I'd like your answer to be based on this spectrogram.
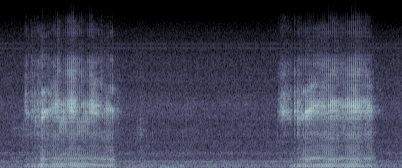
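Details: Derby snoring, usually much louder than this: two long, rough, rattling breaths with a quiet pause between, a slow regular pattern during sleep.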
